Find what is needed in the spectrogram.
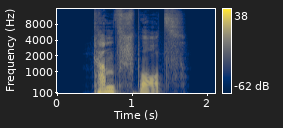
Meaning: genitive singular of Kampfsport
- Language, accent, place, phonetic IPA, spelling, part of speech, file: German, Germany, Berlin, [ˈkamp͡fˌʃpɔʁt͡s], Kampfsports, noun, De-Kampfsports.ogg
